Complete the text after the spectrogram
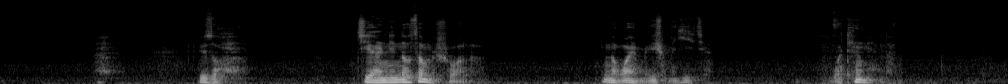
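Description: A middle-aged man speaks calmly and slowly.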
